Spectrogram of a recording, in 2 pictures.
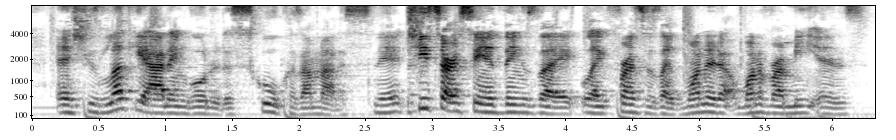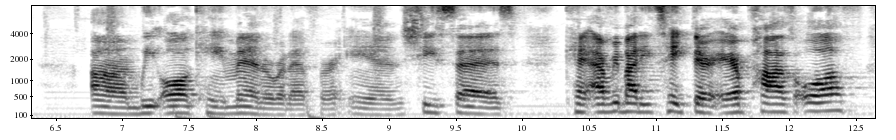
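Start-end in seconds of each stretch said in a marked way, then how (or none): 10.3-12.4 put-on snide, nasty, emphatic, raised, pointed voice. Retelling what the lady said at a meeting: imitating a nasty tone. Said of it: "emphasized with a nasty ass tone".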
